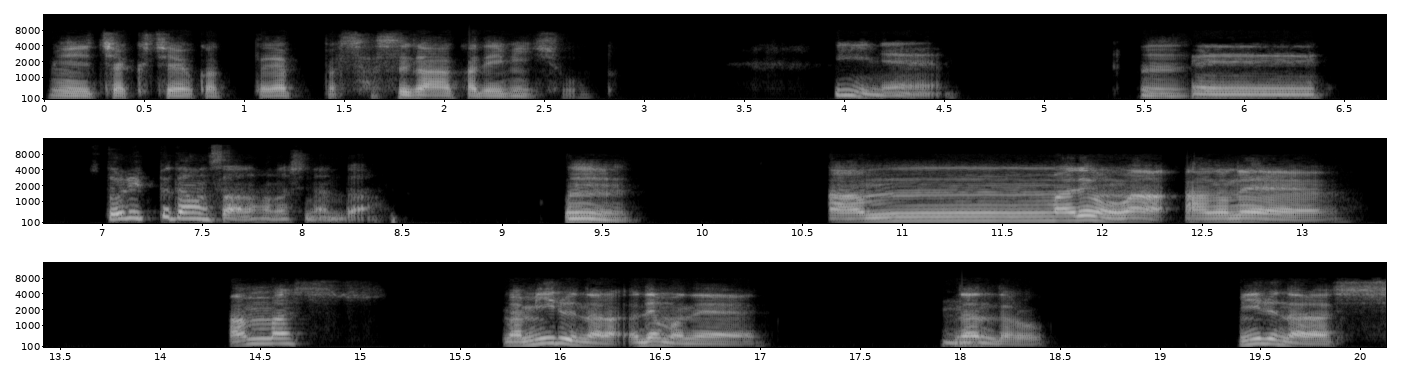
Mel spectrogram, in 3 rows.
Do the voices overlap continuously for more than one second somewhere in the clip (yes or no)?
no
